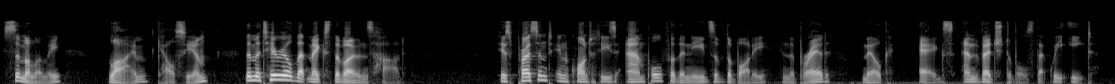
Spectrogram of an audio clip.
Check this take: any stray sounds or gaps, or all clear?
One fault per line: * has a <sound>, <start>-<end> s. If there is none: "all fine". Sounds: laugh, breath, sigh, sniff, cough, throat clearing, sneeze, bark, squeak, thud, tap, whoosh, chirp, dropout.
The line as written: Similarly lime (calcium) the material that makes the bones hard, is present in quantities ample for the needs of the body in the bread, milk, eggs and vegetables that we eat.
all fine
